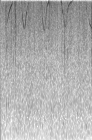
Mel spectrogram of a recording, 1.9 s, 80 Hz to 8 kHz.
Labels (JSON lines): {"label": "biophony, dolphin", "recorder": "SoundTrap 500"}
